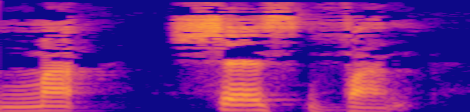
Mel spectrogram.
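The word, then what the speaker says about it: Marcheshvan: It is pronounced Ma Shesvan. Ma Shesvan.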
